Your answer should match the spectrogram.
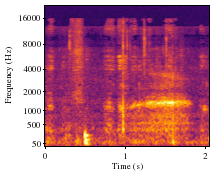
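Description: Near silence with the faint scratch of a Waterman Carene fountain pen's gold nib writing on paper, a little stronger in the second half.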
